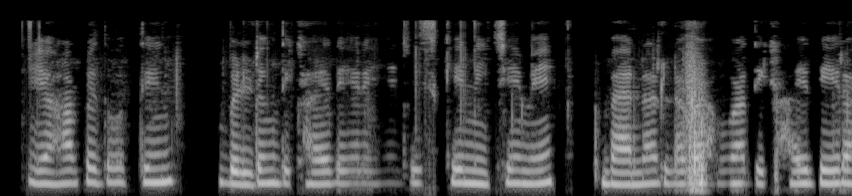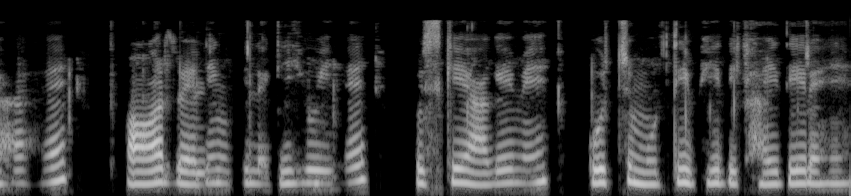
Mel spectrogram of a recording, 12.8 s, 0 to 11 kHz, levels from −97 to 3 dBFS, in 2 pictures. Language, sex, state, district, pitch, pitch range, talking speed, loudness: Hindi, female, Chhattisgarh, Balrampur, 220 Hz, 215-230 Hz, 165 wpm, -27 LUFS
